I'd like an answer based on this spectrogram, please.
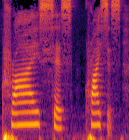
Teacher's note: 注意两个 s 都是读清辅音的 s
